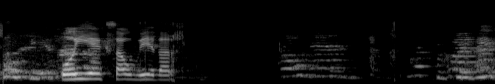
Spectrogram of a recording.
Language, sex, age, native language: Icelandic, male, 9, Icelandic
